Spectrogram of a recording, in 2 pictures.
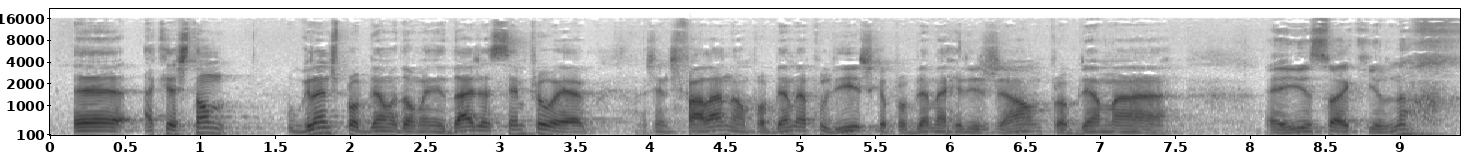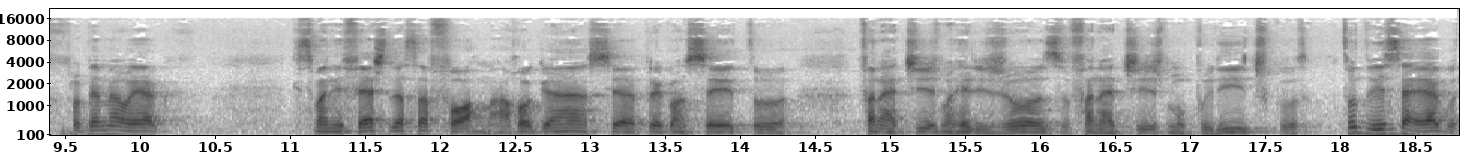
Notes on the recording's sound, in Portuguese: gravada durante a prática matinal de 25/11/2017 em Eininji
